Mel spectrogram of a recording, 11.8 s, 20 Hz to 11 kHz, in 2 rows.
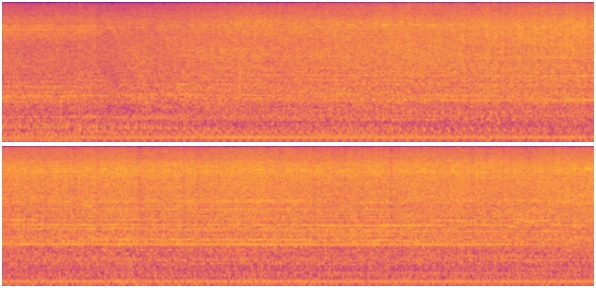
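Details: Chevy Silverado K1500 V8 idling after a 140 amp alternator install: smooth, steady, deep hum with no knocks, ticks or squeals, though the owner says the alternator bearings are starting to go.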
